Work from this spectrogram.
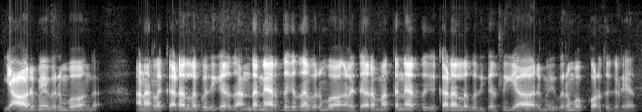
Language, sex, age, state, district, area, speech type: Tamil, male, 60+, Tamil Nadu, Tiruchirappalli, rural, spontaneous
